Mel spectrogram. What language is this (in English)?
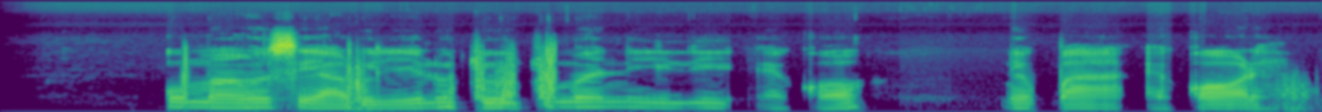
Yoruba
